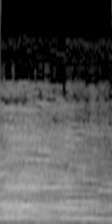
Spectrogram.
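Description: A rooster crows nearby at a village fiesta cockfight in Sitio Patag, a short, strained call with a couple of low clucks beneath it.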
